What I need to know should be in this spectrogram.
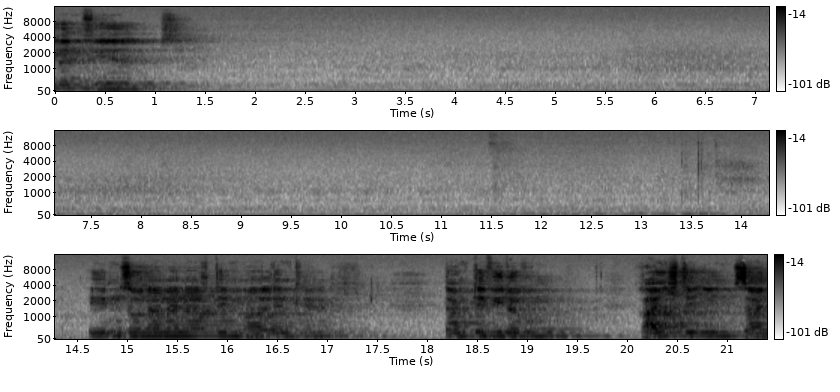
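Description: An elderly man sings slowly through a microphone in an echoing hall.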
